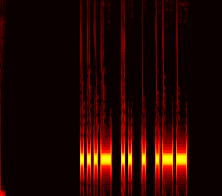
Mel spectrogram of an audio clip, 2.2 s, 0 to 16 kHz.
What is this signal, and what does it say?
Morse code, heard as a keyed tone, about 36 wpm, 700 Hz. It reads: VIEW
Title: Sets of 5 Words - New Word Drill - 35wpm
